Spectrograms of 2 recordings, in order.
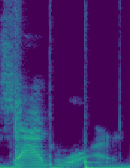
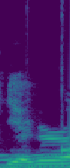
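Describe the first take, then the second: First: It sounds like 'jag-wahr', with a w sound. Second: It sounds like 'jay-ger', with no w sound. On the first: The speaker calls it right. "I think that is pronounced Clan Smoke Jaguar" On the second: The speaker calls it wrong. "I know I pronounce it different"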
